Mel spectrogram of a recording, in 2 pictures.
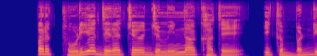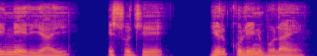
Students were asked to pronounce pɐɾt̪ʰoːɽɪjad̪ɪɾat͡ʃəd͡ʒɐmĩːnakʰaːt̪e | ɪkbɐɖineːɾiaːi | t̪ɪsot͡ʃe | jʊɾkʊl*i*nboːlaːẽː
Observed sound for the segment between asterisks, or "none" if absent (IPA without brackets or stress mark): iː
